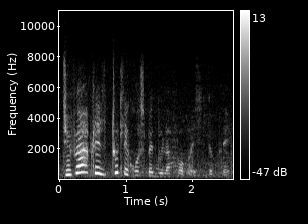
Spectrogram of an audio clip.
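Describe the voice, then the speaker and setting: A woman's voice: a little high, big pitch swings, fast talker. Woman doing Panache, an eager little squirrel. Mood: pleading. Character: eager young male squirrel.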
